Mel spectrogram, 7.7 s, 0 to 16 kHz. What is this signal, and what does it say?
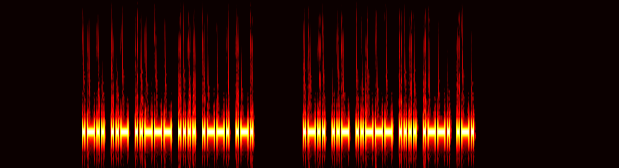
Morse code, heard as a keyed tone, about 40 wpm, 700 Hz. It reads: LU2HPR LU2HPR
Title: DXCC-100 Call Signs - 6 Characters - Repeated 2x - 40wpm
